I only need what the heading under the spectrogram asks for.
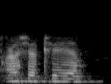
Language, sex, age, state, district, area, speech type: Kashmiri, male, 18-30, Jammu and Kashmir, Ganderbal, rural, conversation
